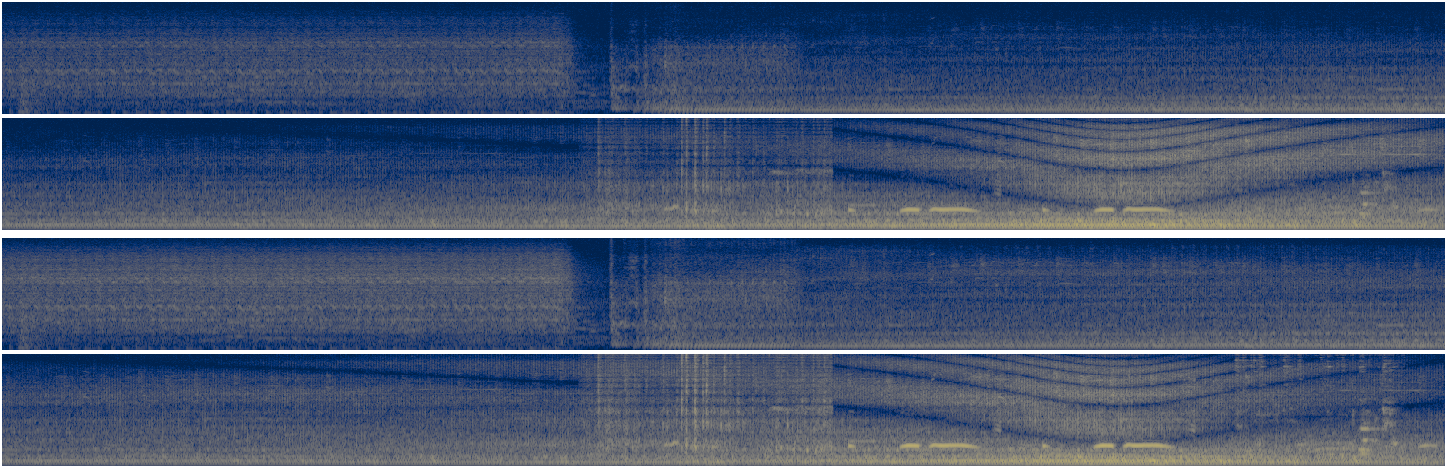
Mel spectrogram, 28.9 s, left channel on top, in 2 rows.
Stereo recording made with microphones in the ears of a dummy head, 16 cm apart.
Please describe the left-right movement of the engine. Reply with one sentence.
In this clip you hear the engine move to the left.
